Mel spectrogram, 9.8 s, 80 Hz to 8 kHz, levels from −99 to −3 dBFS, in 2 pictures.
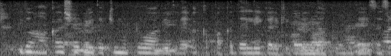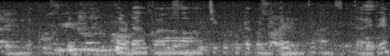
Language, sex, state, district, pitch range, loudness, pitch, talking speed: Kannada, female, Karnataka, Chamarajanagar, 195-225 Hz, -34 LUFS, 205 Hz, 30 wpm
